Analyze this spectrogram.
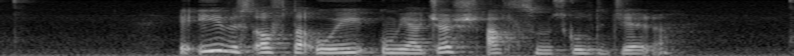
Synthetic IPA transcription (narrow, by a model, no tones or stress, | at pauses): ɛːʔiːʋɪst̪ɔft̪a̰ʔujʊmjɛhad͡ʒœʂt̪al̥t̪sɔmskʊlt̪əd͡ʒeːɾa̰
